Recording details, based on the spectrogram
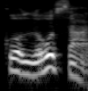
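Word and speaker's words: Kolosser: Cerramos la semana con el versículo de Colosa. Recordarán que esa es la pronunciación para decir Colosenses en idioma Deutsch.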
